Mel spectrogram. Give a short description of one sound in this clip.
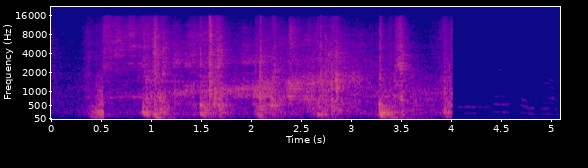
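Footsteps thud on wooden stairs, going down at a steady pace.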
